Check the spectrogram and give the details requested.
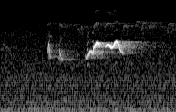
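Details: Sooty-headed bulbul singing a short phrase: two soft introductory chirps followed by a louder, quick, warbling whistled flourish.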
